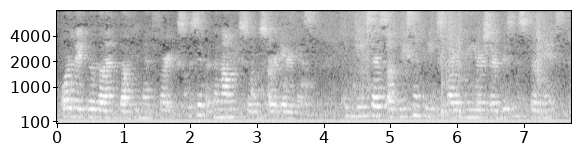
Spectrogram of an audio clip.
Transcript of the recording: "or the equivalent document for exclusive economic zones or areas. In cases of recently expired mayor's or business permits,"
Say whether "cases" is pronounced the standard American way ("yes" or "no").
no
